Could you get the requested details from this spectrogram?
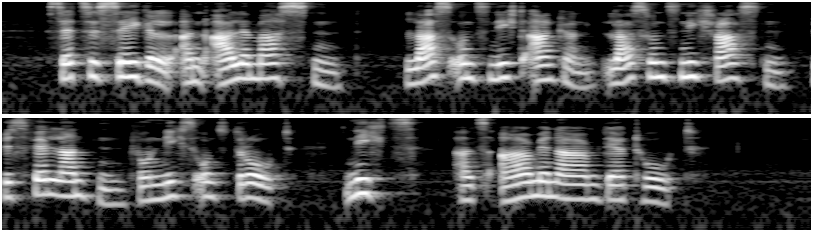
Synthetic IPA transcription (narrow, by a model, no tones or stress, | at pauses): z̥ɛt͡səzeːɡl̩a̰na̰ləmastn̩ | lasʊnsnɪçtʔa̰ŋkənlasʊnsnɪçtʁastn̩b̥ɪsv̥iːɐlandn̩v̥oːnɪçt͡sʊnsd̥ʁoːt | nɪçt͡s | ʔa̰lsʔaɐmənaɐmdeːɐtʰoːt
